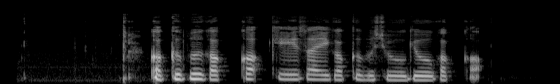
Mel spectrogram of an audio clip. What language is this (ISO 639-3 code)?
jpn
